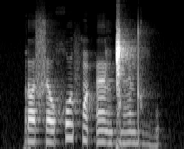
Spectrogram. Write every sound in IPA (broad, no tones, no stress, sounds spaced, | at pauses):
ɾ ʌ s ə χʷ i f ə̃ ʔ ɛ̃ ɡ͡ǁ ɛ̃ d ṳ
